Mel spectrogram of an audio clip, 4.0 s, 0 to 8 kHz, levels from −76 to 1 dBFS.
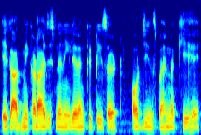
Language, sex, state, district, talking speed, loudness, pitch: Hindi, male, Uttar Pradesh, Lalitpur, 210 wpm, -19 LUFS, 95 Hz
